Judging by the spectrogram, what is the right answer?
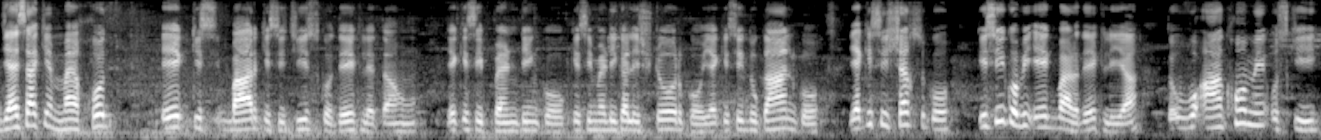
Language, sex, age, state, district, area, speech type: Urdu, male, 30-45, Uttar Pradesh, Lucknow, rural, spontaneous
